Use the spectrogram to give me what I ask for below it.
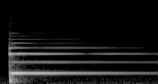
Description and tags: Octave Do-C
Piano Octave C
Piano, C, Octave, Do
